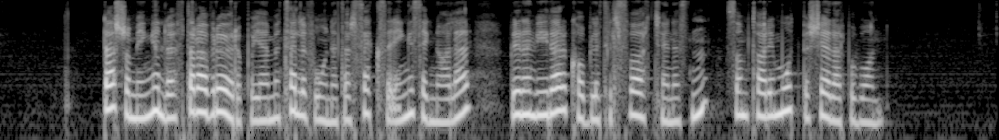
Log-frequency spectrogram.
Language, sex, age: Norwegian, female, 22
